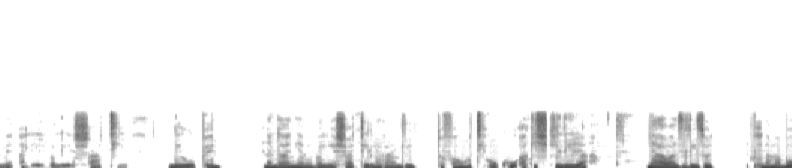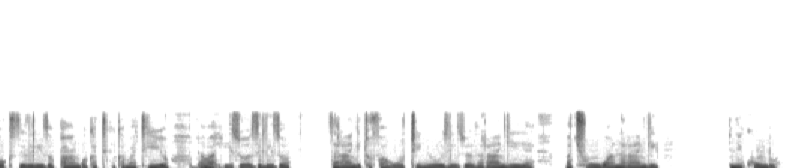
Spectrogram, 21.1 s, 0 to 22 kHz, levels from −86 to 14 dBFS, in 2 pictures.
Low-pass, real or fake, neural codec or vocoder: 7.2 kHz; real; none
